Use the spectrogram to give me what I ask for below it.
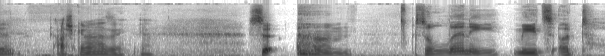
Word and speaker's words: Ashkenazi: Ashkenazi.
